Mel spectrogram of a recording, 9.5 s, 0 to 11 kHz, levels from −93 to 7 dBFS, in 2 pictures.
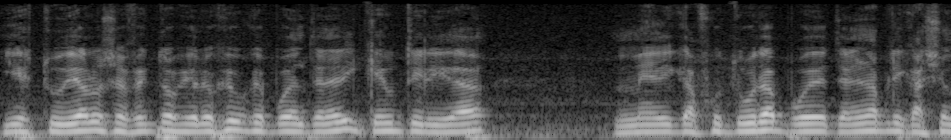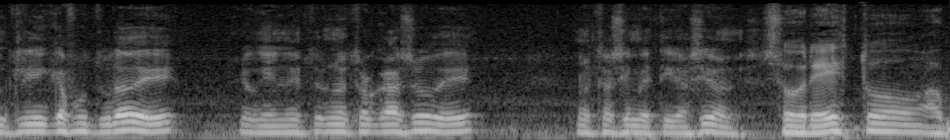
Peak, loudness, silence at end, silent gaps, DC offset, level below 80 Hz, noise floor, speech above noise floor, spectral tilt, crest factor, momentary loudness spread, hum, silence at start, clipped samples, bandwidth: -8 dBFS; -24 LUFS; 0 s; none; under 0.1%; -40 dBFS; -48 dBFS; 25 dB; -8 dB/octave; 16 dB; 9 LU; none; 0 s; under 0.1%; 10 kHz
